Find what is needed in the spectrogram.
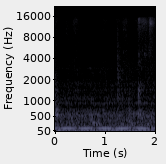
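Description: Quiet room tone: a steady low hum under a faint hiss.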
